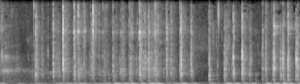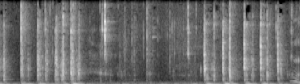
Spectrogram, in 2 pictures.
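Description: Typing on a keyboard: a run of quick key clicks that thins out about four seconds in, then picks up again, as a date of birth is entered into the records.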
